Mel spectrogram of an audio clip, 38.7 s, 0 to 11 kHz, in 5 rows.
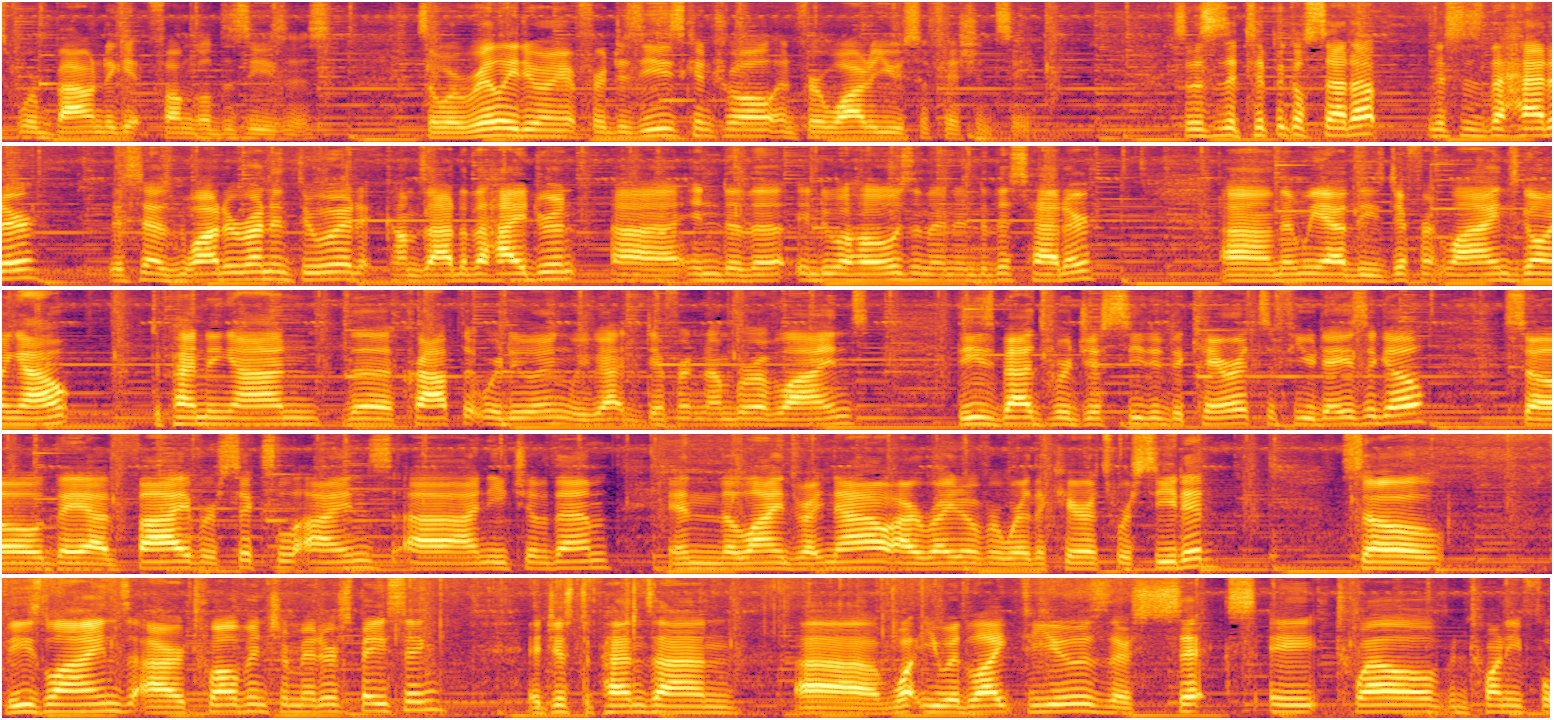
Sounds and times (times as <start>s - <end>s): Speech: 0.0s - 5.2s, 5.9s - 13.2s, 13.8s - 29.3s, 30.0s - 38.7s
Music: 0.0s - 38.7s.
